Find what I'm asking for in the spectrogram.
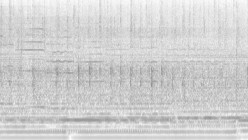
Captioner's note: string quartet; audience applauding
